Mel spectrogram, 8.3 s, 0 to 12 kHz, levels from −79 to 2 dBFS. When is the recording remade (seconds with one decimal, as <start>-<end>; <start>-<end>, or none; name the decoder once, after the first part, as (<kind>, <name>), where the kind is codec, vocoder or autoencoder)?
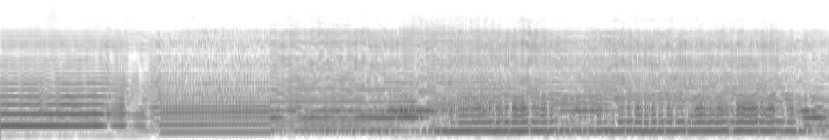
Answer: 0.0-1.6 (vocoder, BigVGAN v2); 2.7-8.3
